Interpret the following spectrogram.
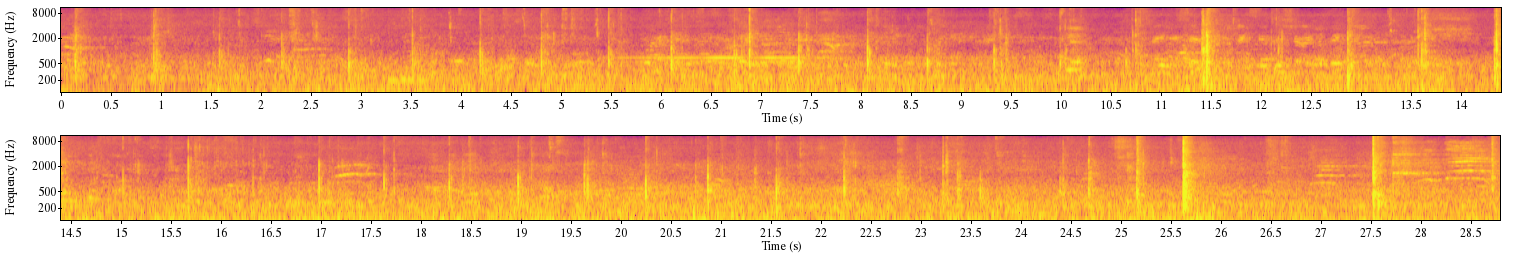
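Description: Sentry's hobnailed boots striking stone flagstones in a marching rhythm, with two louder single strikes, one about a third of the way in and one near the end. Tourists talk in the background.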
